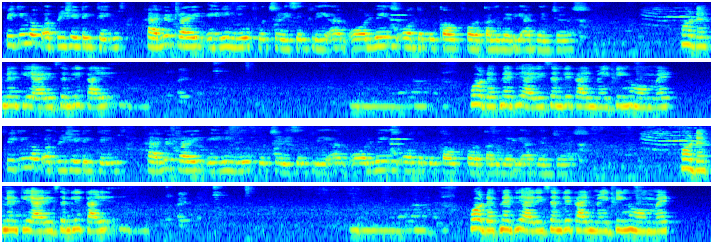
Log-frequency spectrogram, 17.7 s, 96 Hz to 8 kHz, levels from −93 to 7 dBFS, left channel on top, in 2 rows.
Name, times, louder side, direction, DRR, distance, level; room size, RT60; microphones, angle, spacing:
voice 1, 0.1-1.5 1.8-7.3, left 5 dB, 70° left, 0.5 m, -31 dB
voice 2, 8.1-10.7 11.1-11.2 13.2-14.2 14.7-17.2, right 6 dB, 40° right, 0.4 m, -31 dB
5.5 x 2.6 x 2.2 m
head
